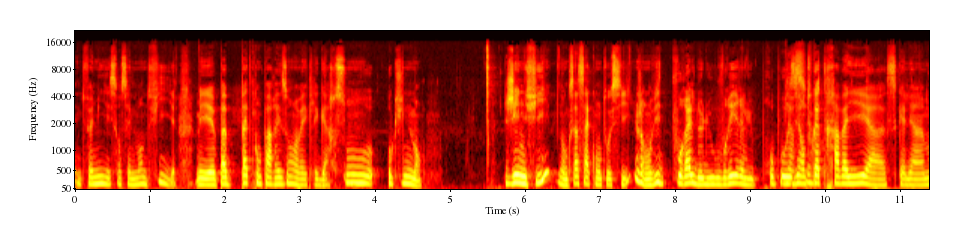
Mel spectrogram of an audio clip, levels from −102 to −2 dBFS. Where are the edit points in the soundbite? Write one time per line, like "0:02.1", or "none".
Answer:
none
